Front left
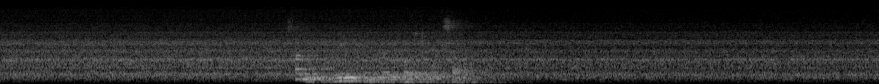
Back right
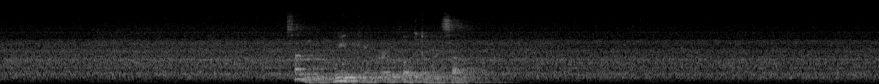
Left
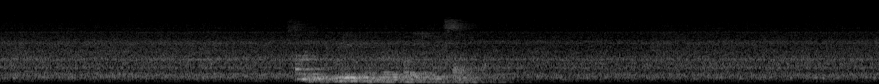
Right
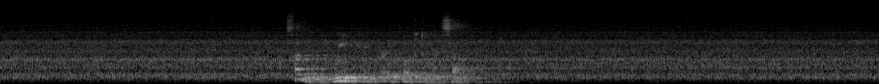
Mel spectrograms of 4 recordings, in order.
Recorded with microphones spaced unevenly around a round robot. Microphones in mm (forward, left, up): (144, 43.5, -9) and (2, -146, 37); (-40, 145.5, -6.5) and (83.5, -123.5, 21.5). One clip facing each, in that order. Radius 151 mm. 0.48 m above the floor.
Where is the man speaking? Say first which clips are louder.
Even, right 1 dB; 105° right, 2.5 m.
